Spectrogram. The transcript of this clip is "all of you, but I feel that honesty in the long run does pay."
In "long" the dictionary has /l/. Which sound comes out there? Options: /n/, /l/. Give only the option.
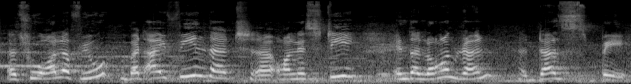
/l/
